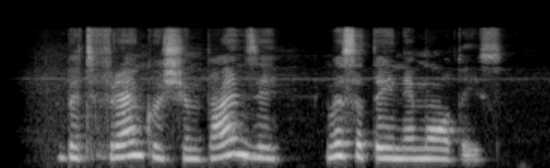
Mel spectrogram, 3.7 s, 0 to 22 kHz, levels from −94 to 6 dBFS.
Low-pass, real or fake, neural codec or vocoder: 10.8 kHz; real; none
